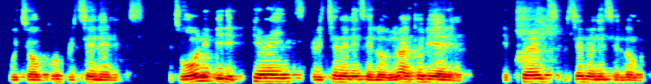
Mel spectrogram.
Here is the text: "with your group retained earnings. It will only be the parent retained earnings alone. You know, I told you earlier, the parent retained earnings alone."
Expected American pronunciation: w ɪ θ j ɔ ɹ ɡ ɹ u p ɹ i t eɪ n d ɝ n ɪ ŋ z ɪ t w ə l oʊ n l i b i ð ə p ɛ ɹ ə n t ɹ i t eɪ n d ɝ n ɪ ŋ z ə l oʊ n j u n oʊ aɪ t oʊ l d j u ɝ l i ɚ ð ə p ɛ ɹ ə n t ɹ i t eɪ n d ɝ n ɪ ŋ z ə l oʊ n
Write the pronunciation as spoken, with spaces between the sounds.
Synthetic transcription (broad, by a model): w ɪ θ j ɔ ɡ ɹ u p ɹ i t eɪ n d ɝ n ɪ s ɪ t w ə l oʊ n l i b i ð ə p ɛ ɹ ə n t ɹ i t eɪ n ɝ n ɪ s ə l oʊ n j u n oʊ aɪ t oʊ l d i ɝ i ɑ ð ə p ɛ ɹ ə n t ɹ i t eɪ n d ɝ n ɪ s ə l oʊ n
